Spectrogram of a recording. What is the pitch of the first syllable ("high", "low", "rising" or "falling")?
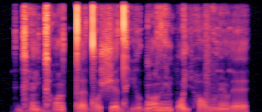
high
